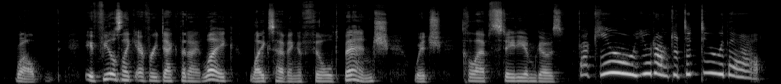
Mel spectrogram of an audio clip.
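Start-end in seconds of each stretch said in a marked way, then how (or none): 5.8-7.6 strange warped put-on voice, very high, loud. Voicing a game card that blocks the player: weird Mickey voice. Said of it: "I don't know what that voice wa-".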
